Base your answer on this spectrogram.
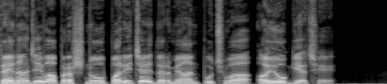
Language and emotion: Gujarati, neutral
